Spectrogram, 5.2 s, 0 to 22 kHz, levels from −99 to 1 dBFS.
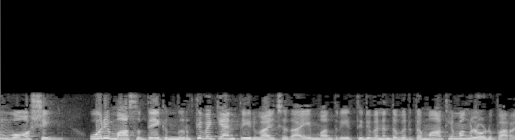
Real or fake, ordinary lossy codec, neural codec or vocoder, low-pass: real; none; none; 7.2 kHz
